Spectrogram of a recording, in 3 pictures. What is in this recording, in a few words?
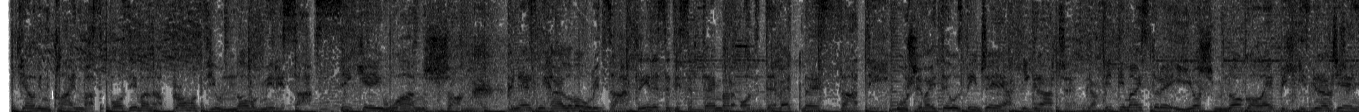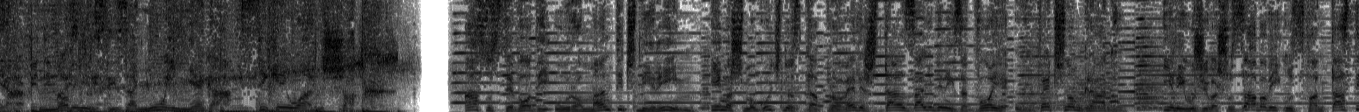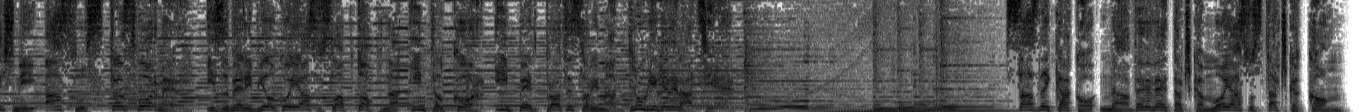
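serbian male commercial voice; voice demos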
